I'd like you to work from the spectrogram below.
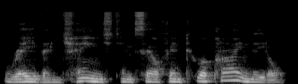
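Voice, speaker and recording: A man telling a traditional trickster tale as a storyteller, in measured short phrases with deliberate pauses. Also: medium pitch, mellow, breathy edge.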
